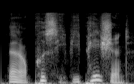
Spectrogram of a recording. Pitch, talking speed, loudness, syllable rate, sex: 110 Hz, 180 wpm, -19 LUFS, 5.3 syllables/s, male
